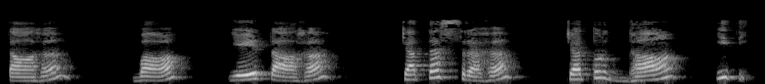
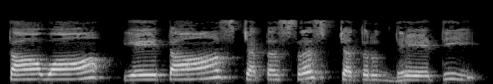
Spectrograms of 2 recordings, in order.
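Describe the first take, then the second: First: The words are separate, each with full endings. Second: The words are joined, with endings merged together. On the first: "If you break it" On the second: "exactly what is there without breaking the sandhi"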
